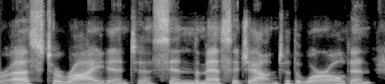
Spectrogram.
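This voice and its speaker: A woman with a Southern US accent speaks at a fairly slow pace. Her voice is fairly low in pitch, with monotone, flat intonation. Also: quiet background. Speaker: podcast host. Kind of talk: interview.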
